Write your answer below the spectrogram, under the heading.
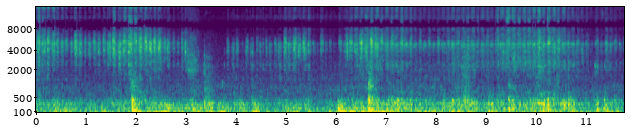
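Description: Graphite pencil scratching faintly on paper in small, overlapping oval strokes, with a single soft thump about six seconds in.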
